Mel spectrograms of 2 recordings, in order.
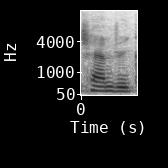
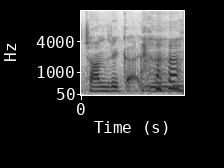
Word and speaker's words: Chandrika: like What's your name is it chandria I'm like no it's chandria you have to say it properly chandria RI you know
